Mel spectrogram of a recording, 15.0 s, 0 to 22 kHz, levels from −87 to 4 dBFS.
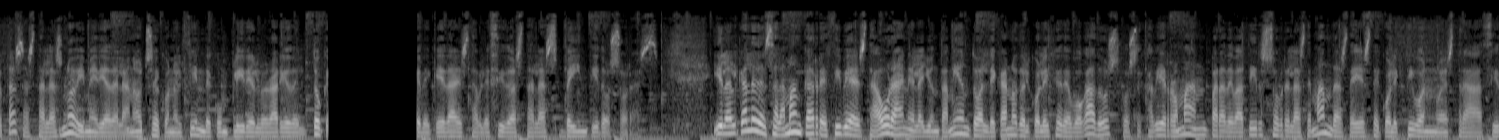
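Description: At 3.28 s the audio drops into silence, and it stays silent until 4.17 s. This is a rebuffering stall. The player used up its downloaded audio and had to wait for more data to arrive. When playback picks up again, it continues from the exact point where it stopped. Nothing is skipped or repeated. The gap simply adds about 0.9 s of dead air to the timeline, and that pause is what you hear as the break.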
